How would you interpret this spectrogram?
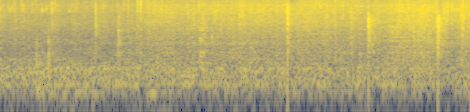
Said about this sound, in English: So just give that a quick stir fry.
